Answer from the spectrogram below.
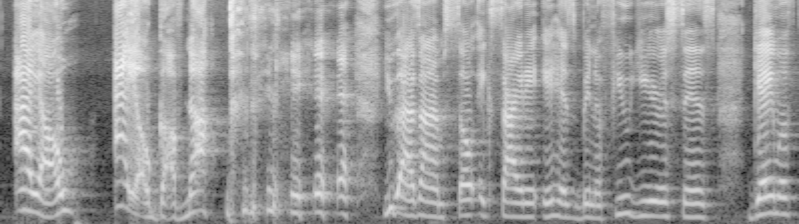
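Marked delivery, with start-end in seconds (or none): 0.1-2.1 a loud, jokey bad London accent on one last shout; mock London accent. Vlogger signing off her joke in a loud London accent. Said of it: "my horrible London accent". 2.1-3.8 a quick real laugh at her own bit. Real, not acted. Vlogger laughing after her mock accent.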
